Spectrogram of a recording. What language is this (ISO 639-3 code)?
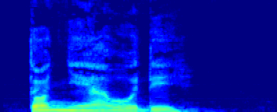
gej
